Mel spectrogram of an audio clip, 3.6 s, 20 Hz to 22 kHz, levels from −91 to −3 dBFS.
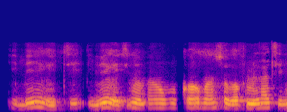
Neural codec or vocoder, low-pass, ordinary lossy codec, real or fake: autoencoder, 48 kHz, 128 numbers a frame, DAC-VAE, trained on Japanese speech; 5.4 kHz; AAC, 24 kbps; fake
